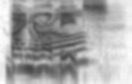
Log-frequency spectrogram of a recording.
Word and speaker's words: binaural: Bioral? Is that how you say it? – Binaural beats.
